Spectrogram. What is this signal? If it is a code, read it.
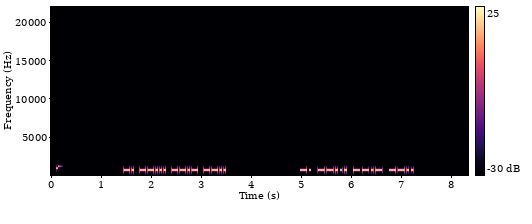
Morse code, heard as a keyed tone, about 28 wpm, 700 Hz. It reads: N7QZ N7QZ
